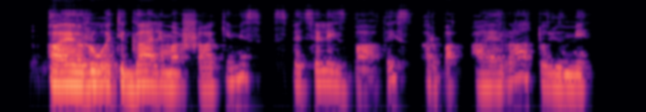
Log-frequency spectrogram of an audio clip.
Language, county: Lithuanian, Klaipėda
